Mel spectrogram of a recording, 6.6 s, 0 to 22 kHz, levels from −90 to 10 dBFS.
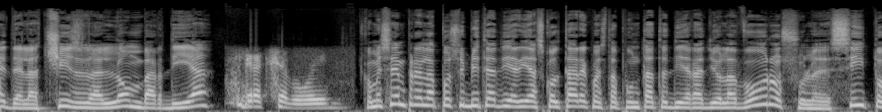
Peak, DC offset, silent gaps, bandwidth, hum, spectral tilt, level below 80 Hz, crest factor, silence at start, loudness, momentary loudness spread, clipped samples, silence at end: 0 dBFS; under 0.1%; none; 16.5 kHz; none; -4.5 dB/octave; -42 dBFS; 12 dB; 0 s; -14 LUFS; 4 LU; under 0.1%; 0 s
